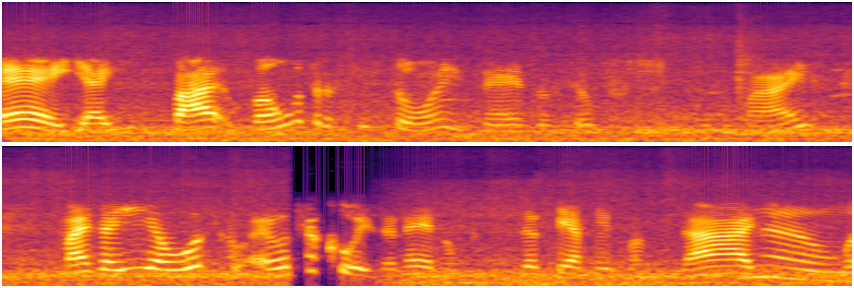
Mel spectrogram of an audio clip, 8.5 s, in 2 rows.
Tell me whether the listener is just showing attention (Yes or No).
Yes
